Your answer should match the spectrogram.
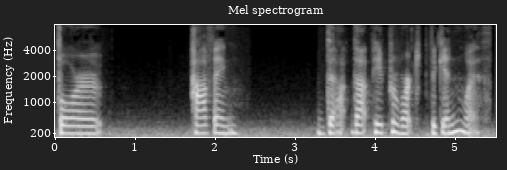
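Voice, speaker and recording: A woman's voice: medium pitch, little pitch movement, slow, lightly acted, low-quality recording. A woman playing a frank, concerned starship doctor in a sci-fi tabletop game, speaking formally and with hesitant care. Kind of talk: improvised sci-fi tabletop roleplay. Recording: faint background noise.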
